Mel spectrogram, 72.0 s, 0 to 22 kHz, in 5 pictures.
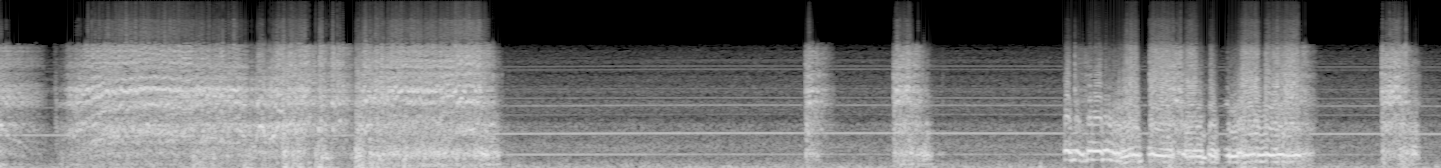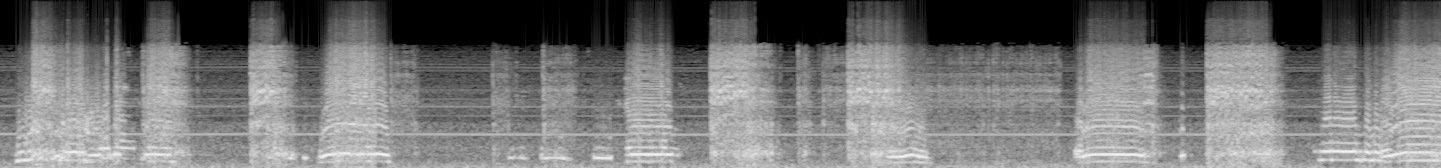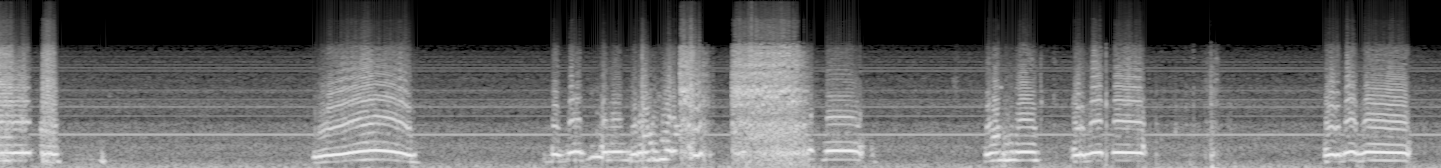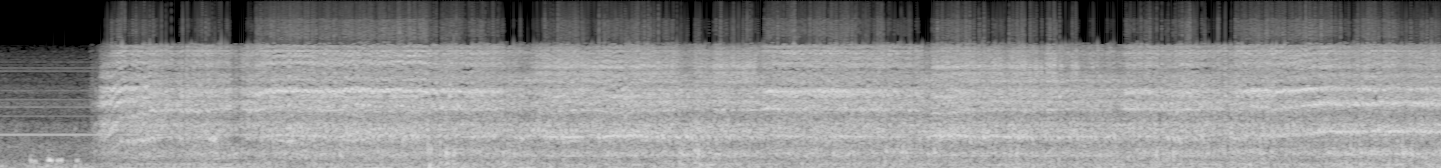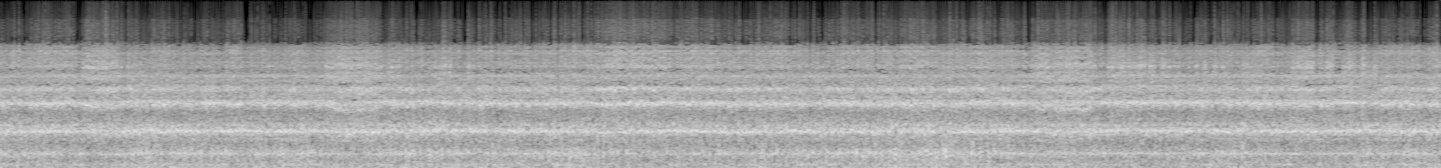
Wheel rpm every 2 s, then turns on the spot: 110, 170, 120, 0, 20, 20, 30, 40, 50, 10, 40, 80, 60, 80, 0, 0, 0, 10, 70, 0, 0, 0, 150, 200, 190, 200, 200, 200, 220, 230, 230, 230, 230, 230, 230, 230.
22-24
